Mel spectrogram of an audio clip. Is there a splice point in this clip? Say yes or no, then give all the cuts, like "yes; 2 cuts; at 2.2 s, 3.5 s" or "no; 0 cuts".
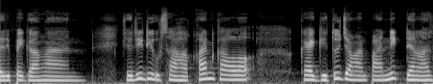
no; 0 cuts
